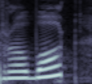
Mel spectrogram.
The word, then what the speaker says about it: robot: Nên mình vẫn phát âm chữ R là robot Giống như cà rốt Mình không nói là "dô-bốt" hay là "cà-dốt" Nha Rồi đó thì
